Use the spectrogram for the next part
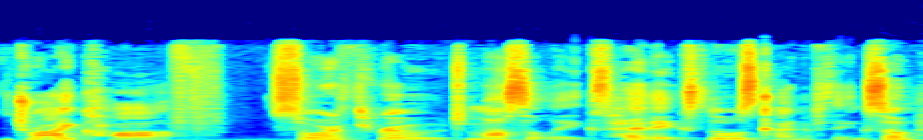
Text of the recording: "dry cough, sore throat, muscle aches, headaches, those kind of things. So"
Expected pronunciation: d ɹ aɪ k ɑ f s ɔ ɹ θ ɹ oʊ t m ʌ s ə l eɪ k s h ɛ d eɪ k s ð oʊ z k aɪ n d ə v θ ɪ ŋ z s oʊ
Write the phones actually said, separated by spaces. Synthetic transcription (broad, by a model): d ɹ aɪ k ɑ f s ɔ ɹ θ ɹ oʊ t m ʌ s l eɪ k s h ɛ d eɪ k s ð oʊ z k aɪ n d ə v θ ɪ ŋ z s oʊ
